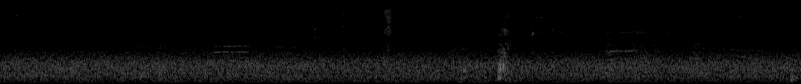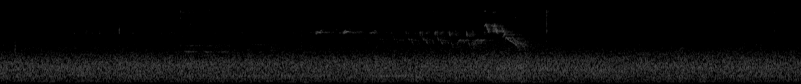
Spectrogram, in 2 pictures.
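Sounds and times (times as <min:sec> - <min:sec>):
outdoor ambience hiss: 0:00.0 - 0:16.0
bird chirps: 0:08.8 - 0:13.4.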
